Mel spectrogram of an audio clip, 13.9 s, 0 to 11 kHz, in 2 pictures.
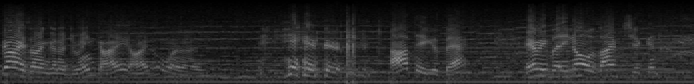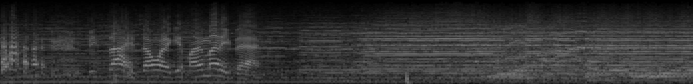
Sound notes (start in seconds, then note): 6.4 laughs; 9.7 dramatic music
